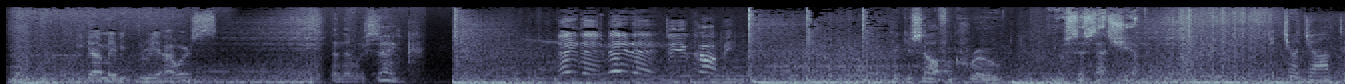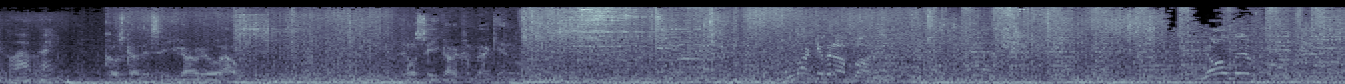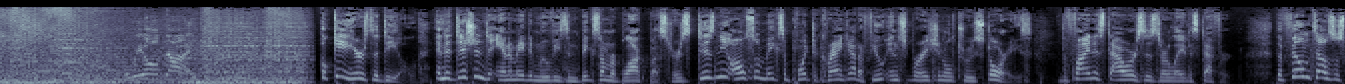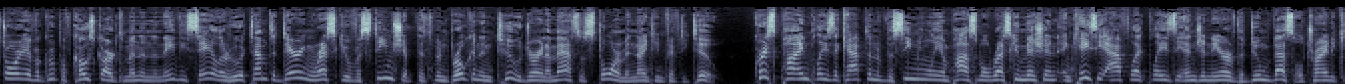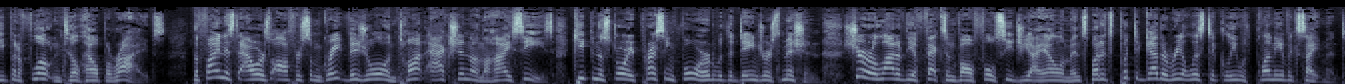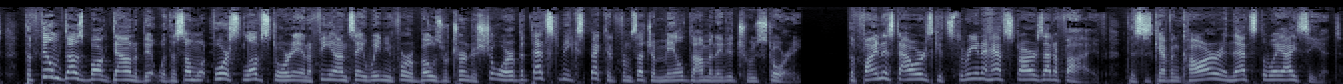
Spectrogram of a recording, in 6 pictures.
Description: radio review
